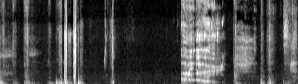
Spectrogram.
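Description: Several loud belches, one long and drawn out, between short bursts of other sounds.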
